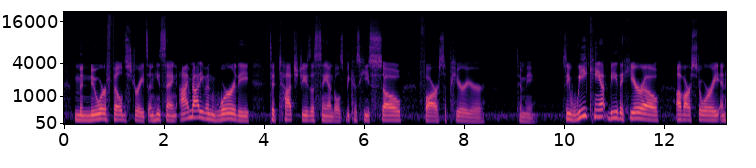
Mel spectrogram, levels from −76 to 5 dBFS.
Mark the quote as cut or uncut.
uncut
